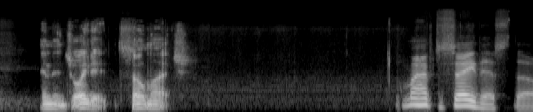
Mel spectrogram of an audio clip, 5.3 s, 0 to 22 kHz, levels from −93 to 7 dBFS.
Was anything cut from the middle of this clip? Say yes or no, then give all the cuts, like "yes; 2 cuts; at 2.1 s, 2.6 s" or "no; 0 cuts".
no; 0 cuts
